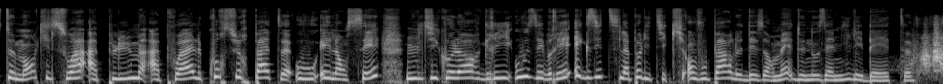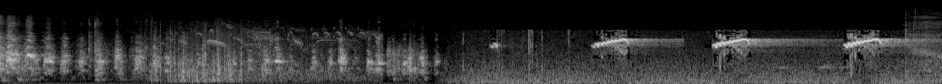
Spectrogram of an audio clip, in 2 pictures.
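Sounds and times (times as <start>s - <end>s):
speech: 0.0s - 9.7s
kiwi calling with shrill rising whistles: 8.9s - 14.6s, 15.3s - 18.7s
rustling: 9.1s - 15.2s.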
